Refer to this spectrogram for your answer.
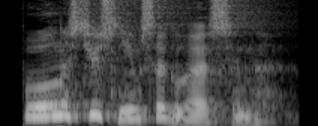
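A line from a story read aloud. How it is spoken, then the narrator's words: Disappointed tone. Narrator (Russian): разочарованным тоном заявил Барбатос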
